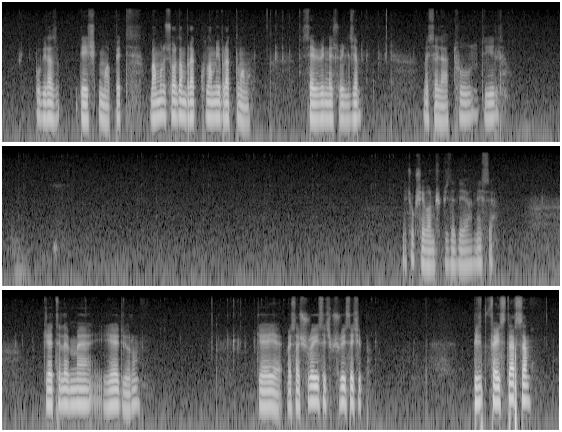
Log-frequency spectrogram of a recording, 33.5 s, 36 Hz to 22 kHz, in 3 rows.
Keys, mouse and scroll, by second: 4.9 a, 5.6 3, 5.9 click, 6.2-7.2 middle drag, 7.2 l, 8.7-20.6 drag, 20.6-23.8 middle drag, 23.8 ctrl+m, 25.9-26.9 middle drag, 26.9 g, 27.7 3, 27.9 click, 28.2 middle click, 28.6 shift+click, 28.9 middle click, 29.7-33.1 right drag, 33.1-33.4 middle drag.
